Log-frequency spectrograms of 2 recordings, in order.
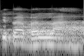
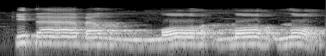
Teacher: Lamnya ditebalkan sejak awal ya. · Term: lam yang tebal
